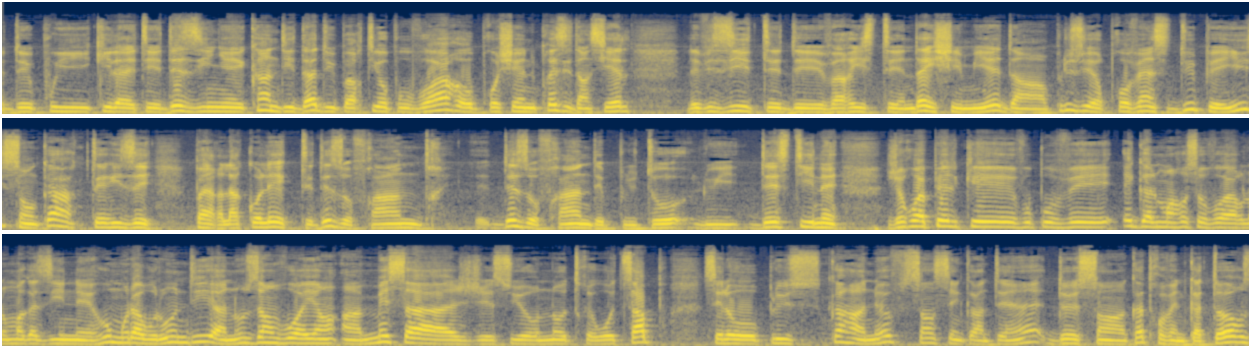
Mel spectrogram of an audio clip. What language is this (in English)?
French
